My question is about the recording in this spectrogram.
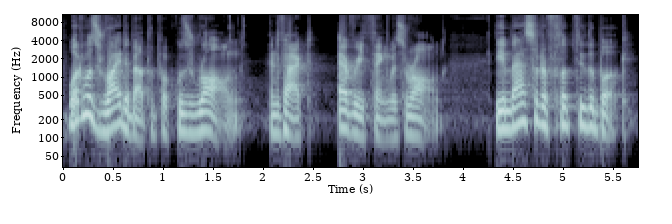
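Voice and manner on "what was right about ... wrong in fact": plain reading voice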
